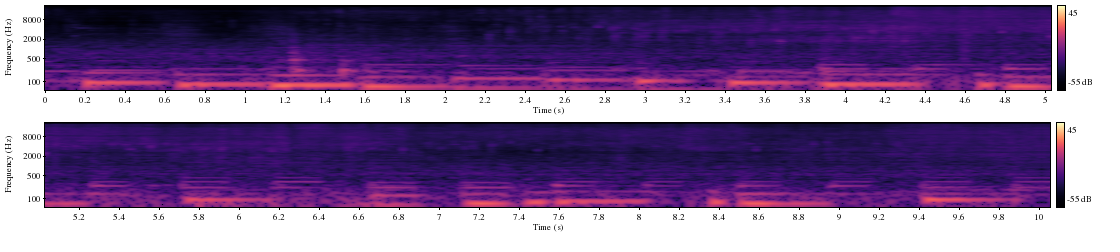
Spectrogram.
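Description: A steak sears in a hot pan inside a Gozney pizza oven, giving a steady hiss of frying fat under an ongoing low, rhythmic background hum.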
